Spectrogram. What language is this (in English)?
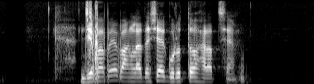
Bangla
